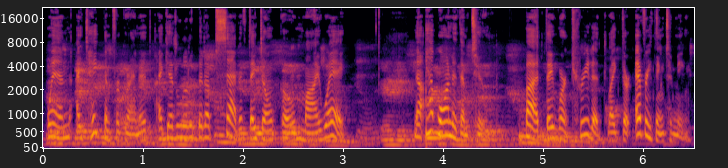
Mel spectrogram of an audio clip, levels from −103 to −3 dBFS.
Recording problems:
wrong speed and pitch; too fast and too high; 1.6 times normal speed
background chatter; loud; throughout; 2 voices, 7 dB below the speech

